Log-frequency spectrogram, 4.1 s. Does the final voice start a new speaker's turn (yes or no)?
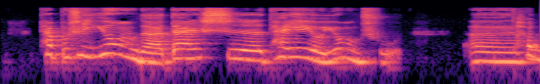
no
